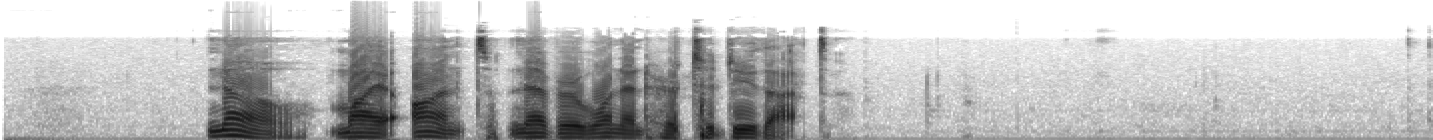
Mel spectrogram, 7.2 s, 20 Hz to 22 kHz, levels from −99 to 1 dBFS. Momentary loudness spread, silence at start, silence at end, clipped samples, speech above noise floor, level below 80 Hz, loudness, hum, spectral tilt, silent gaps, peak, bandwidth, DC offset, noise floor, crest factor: 10 LU; 1.05 s; 3.05 s; 0.2%; 46 dB; -42 dBFS; -11 LUFS; none; -5 dB/octave; none; 0 dBFS; 10.5 kHz; under 0.1%; -57 dBFS; 14 dB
